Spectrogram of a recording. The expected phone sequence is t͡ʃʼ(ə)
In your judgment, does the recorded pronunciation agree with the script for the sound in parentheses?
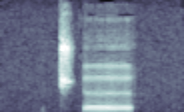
yes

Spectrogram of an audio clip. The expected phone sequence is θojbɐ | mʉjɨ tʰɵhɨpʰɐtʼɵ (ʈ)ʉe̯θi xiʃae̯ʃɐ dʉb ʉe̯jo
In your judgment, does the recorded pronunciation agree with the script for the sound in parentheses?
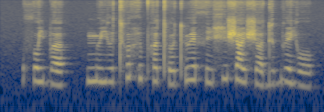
no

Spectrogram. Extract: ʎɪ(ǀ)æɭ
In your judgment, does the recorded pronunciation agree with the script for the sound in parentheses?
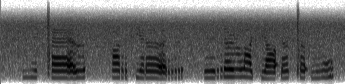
yes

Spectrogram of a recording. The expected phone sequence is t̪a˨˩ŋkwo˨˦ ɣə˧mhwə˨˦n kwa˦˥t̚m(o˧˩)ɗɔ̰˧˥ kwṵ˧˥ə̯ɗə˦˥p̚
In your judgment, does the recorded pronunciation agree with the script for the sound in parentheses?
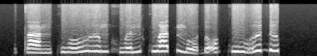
yes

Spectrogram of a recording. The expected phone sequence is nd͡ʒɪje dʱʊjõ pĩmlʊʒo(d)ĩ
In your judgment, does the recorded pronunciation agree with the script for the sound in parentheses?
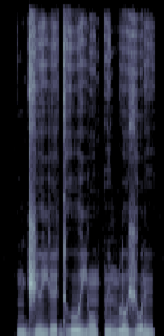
no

